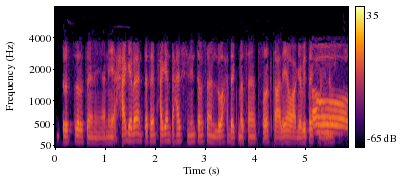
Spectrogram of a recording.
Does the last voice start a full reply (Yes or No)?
Yes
